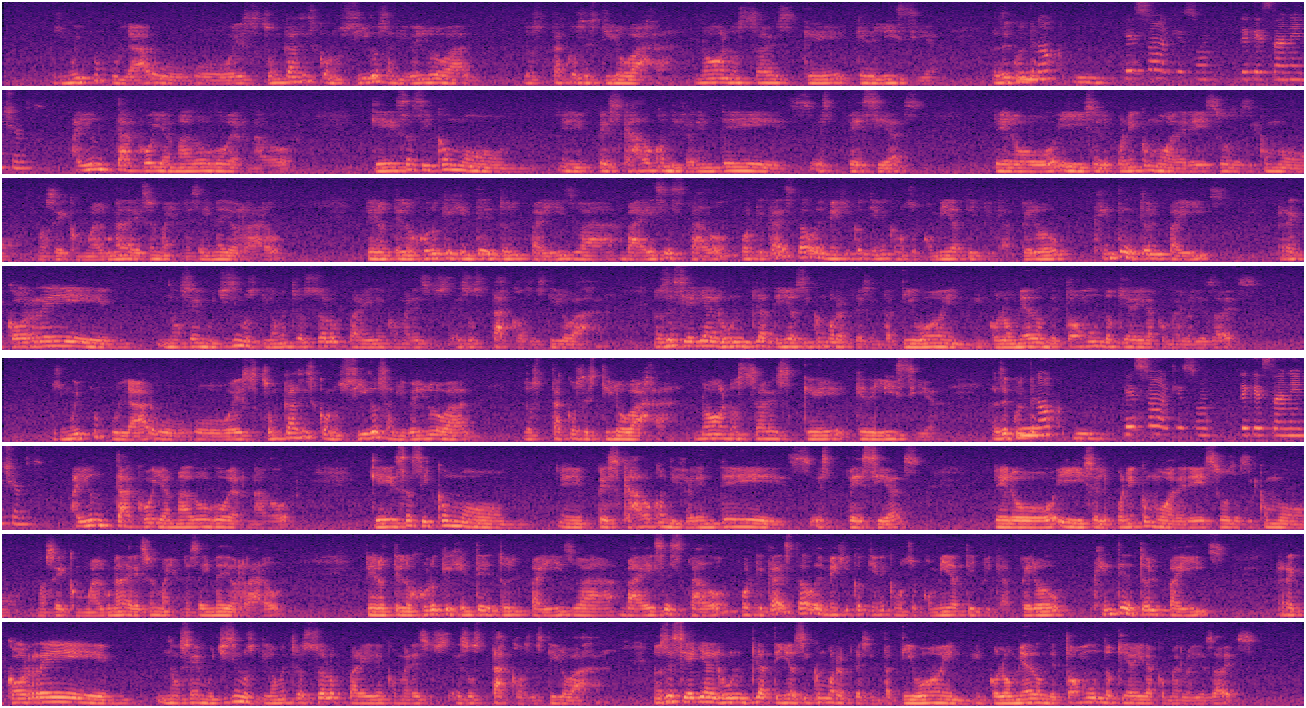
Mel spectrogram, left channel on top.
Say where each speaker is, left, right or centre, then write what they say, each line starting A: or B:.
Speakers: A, on the right; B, on the right.
A: pues muy popular o, o es, son casi conocidos a nivel global los tacos estilo Baja. No, no sabes qué, qué delicia. Haz de cuenta
B: No,
A: que hay un
B: ¿qué son? ¿Qué son? ¿De qué están hechos?
A: hay un taco llamado Gobernador que es así como eh, pescado con diferentes especias, pero y se le pone como aderezos, así como, no sé, como algún aderezo de mayonesa ahí medio raro. Pero te lo juro que gente de todo el país va, va a ese estado, porque cada estado de México tiene como su comida típica, pero gente de todo el país recorre, no sé, muchísimos kilómetros solo para ir a comer esos, esos tacos de estilo baja. No sé si hay algún platillo así como representativo en, en Colombia donde todo el mundo quiera ir a comerlo, ya sabes.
